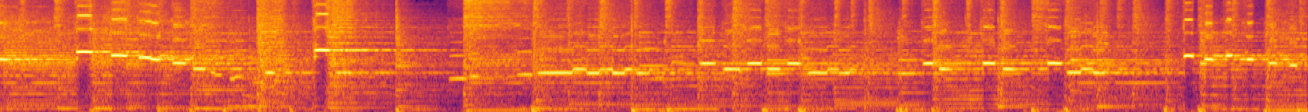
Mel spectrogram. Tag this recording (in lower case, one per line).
music
flute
